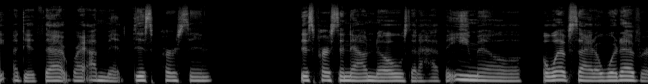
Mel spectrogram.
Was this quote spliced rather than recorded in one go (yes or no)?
no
